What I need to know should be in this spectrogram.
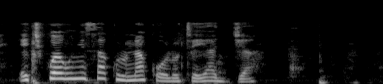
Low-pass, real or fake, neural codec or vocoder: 7.2 kHz; real; none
